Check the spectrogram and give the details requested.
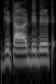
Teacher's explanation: the iambic stress pattern basically having stress on the second syllable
